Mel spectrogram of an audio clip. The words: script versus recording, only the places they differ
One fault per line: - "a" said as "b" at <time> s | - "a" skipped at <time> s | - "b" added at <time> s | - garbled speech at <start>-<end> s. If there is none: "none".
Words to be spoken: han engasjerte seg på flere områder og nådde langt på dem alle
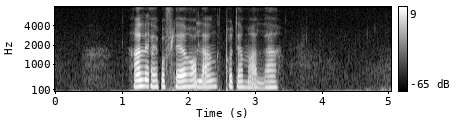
- "engasjerte" skipped at 1.4 s
- "områder og nådde" skipped at 2.1 s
